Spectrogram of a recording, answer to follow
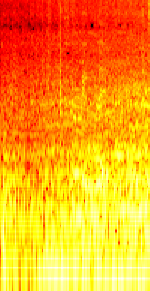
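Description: Golf cart running: a steady motor hum that comes in about half a second in and rises slightly in pitch.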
